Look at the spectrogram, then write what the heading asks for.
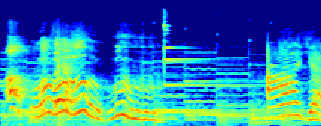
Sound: whimpering

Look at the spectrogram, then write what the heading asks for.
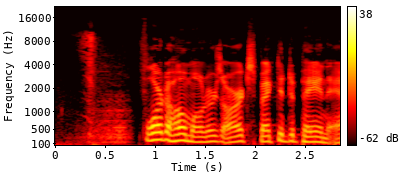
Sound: screen whooshing

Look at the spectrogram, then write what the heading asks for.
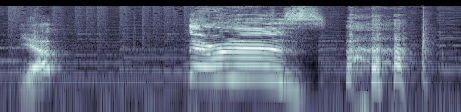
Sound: laughs

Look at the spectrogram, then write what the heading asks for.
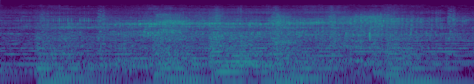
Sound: Gabriel growling

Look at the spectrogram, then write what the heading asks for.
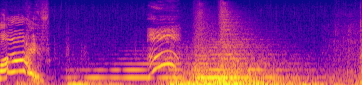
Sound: gasping

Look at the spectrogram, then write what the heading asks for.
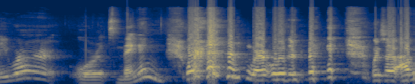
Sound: laughs

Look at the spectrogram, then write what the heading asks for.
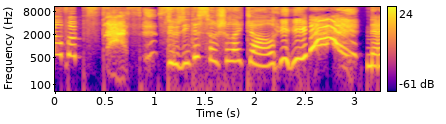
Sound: giggling

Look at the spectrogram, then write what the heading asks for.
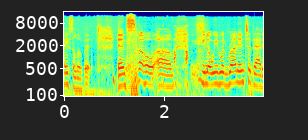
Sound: laughs

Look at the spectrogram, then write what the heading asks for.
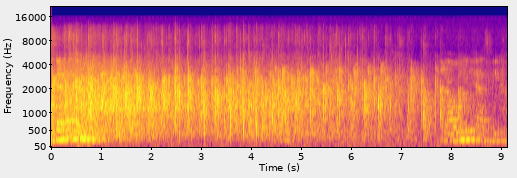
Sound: applause

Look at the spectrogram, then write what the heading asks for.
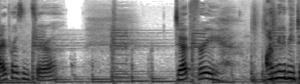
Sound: breathes in & smiles

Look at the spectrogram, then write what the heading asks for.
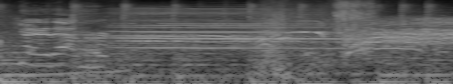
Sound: screaming

